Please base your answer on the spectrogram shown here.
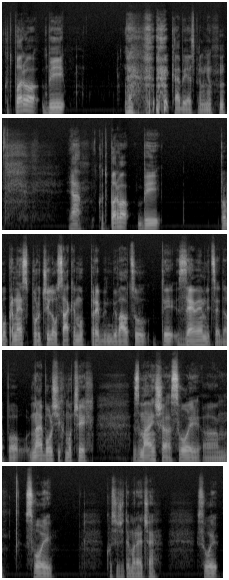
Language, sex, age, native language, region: Slovenian, male, 30-49, Slovenian, Central Slovenia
